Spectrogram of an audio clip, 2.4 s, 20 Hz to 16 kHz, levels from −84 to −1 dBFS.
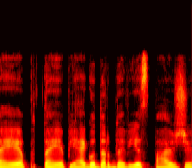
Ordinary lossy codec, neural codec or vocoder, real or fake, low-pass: AAC, 96 kbps; none; real; 10.8 kHz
